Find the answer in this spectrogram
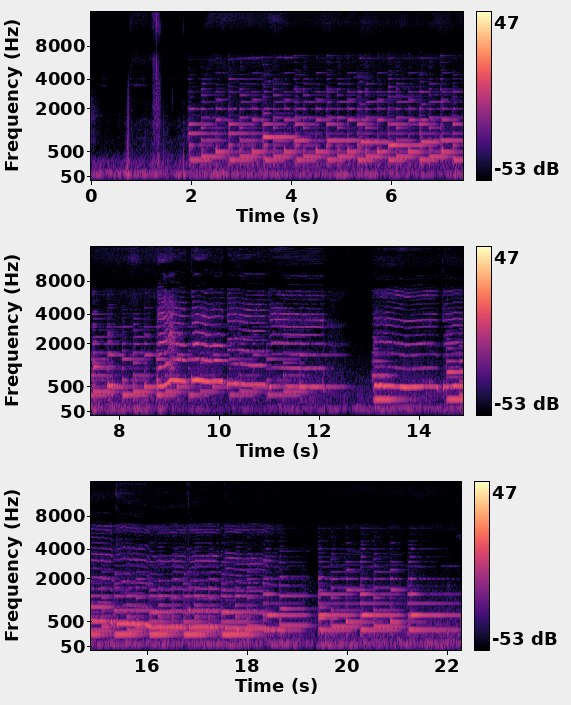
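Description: Yamaha mini keyboard played by hand: a simple melody over a steady repeating note pattern, starting about two seconds in, with a brief break about halfway through.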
